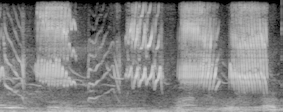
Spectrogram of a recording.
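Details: Chestnut-bellied seed finch, known locally as towa towa, singing in a head-to-head singing competition; short buzzy bursts repeated about every half second, with people counting aloud in the background.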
